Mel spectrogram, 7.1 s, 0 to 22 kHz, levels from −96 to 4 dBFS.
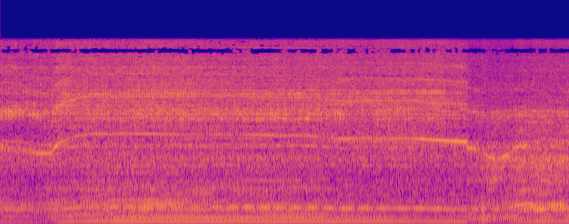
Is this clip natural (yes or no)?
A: yes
